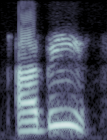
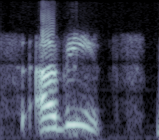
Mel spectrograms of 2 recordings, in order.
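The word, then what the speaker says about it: apizza: Abeats. – Abeats. – Like it would be A-B-E-E-T-S, Abeats. – With a stress on the last syllable, right? Abeats.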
